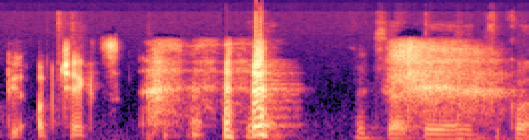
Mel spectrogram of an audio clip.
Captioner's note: laughing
